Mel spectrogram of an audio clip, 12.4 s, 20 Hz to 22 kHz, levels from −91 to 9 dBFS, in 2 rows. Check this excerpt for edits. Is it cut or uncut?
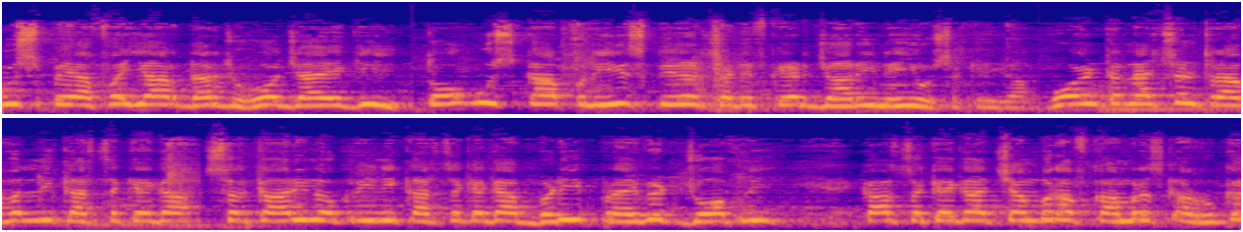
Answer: uncut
